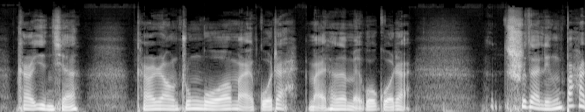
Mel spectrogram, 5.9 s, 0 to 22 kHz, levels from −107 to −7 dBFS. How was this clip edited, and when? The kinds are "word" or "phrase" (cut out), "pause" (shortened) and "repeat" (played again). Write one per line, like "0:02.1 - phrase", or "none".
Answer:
0:03.0 - pause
